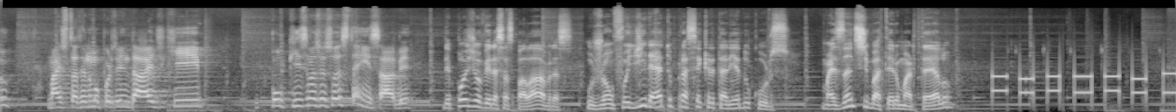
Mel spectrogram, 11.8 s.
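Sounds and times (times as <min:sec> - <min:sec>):
speech: 0:00.1 - 0:09.7
touch-tone beeps of a phone number being dialed: 0:09.9 - 0:11.7.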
